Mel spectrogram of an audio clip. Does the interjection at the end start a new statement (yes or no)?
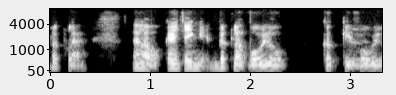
yes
